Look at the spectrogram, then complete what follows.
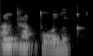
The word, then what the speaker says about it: антрополог: и варфоэпии но аналог а называющие лиц по роду занятий имеют ударение на средней части слова физиолог антрополог приставочные существительные чаще имеют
